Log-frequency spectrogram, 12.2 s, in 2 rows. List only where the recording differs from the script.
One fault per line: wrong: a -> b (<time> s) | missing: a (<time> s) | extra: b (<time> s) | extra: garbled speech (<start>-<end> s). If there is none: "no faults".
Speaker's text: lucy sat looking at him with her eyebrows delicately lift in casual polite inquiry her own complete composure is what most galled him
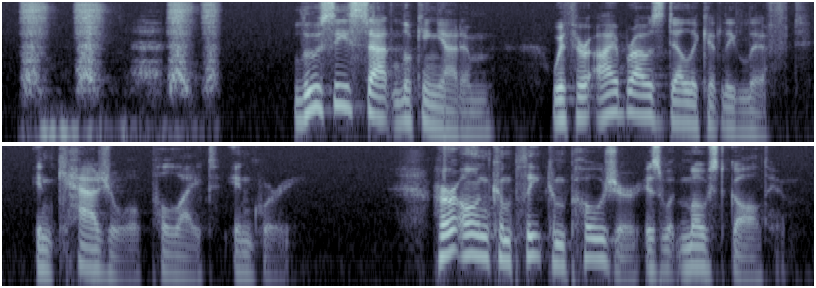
no faults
